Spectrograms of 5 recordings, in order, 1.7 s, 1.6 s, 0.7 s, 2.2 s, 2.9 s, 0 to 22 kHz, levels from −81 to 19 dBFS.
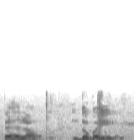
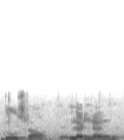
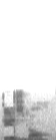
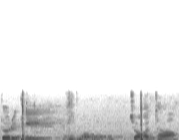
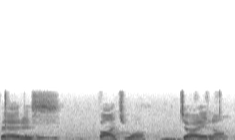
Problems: none marked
